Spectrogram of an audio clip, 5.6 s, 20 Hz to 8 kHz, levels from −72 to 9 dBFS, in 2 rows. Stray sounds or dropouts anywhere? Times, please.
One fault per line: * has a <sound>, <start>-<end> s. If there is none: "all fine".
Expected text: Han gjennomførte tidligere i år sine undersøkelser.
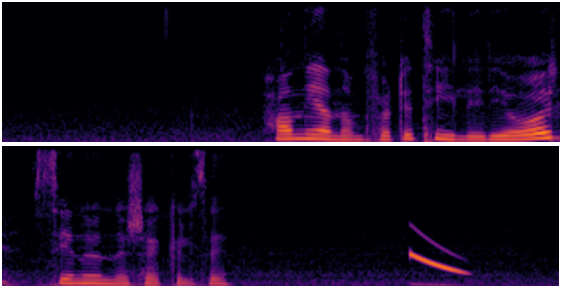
* has a chirp, 4.8-5.1 s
